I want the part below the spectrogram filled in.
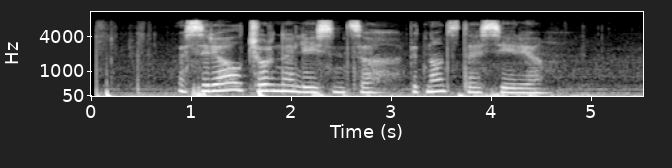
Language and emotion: Russian, neutral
